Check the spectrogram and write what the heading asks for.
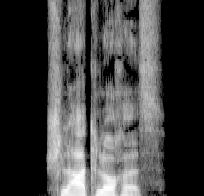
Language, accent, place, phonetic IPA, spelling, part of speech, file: German, Germany, Berlin, [ˈʃlaːkˌlɔxəs], Schlagloches, noun, De-Schlagloches.ogg
- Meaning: genitive singular of Schlagloch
